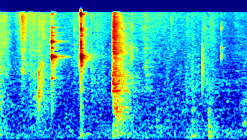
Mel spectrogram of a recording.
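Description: A few short, light clinks and knocks, three in quick succession from about half a second to just over a second in.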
